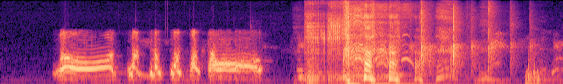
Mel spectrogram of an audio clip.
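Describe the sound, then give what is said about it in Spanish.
A person's voice imitates a hen trying to fly mixed with a cow. A run of short, tonal vocal bursts is followed after a pause by a louder, raspy stretch of squawking and flustered, breathy noise. “fue como una vaca, un perro o pollo. No, para mí fue medio gallina intentando volar con una mezcla de vaca también.”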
